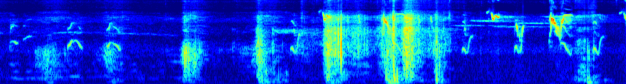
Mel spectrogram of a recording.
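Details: White-rumped shama: short whistled notes, some rising, scattered between loud broadband clattering bursts, with a few high thin chirps near the end.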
